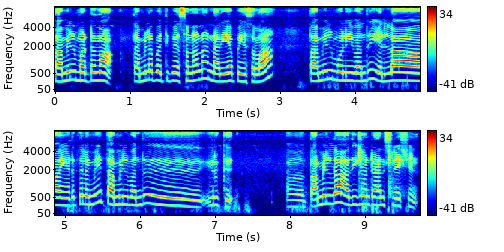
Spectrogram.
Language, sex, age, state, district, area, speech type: Tamil, female, 30-45, Tamil Nadu, Dharmapuri, rural, spontaneous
